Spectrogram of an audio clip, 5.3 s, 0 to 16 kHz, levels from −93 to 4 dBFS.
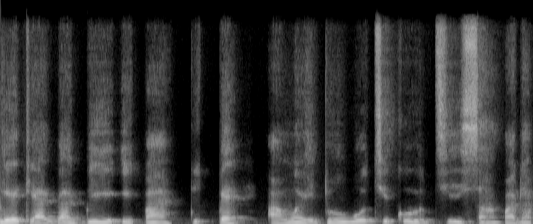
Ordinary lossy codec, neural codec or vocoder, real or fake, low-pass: AAC, 96 kbps; autoencoder, 48 kHz, 32 numbers a frame, DAC-VAE, trained on Japanese speech; fake; 14.4 kHz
